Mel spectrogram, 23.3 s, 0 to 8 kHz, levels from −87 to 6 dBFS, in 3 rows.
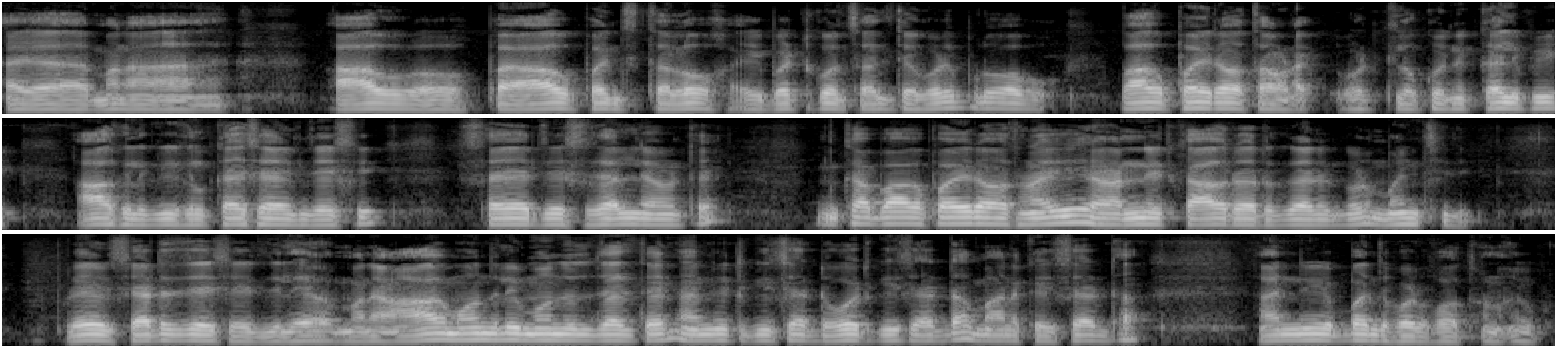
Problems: none marked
